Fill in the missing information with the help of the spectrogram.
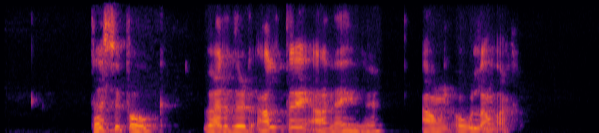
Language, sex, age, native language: Icelandic, male, 20-29, Icelandic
